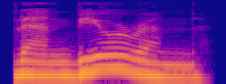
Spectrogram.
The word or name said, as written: van buren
